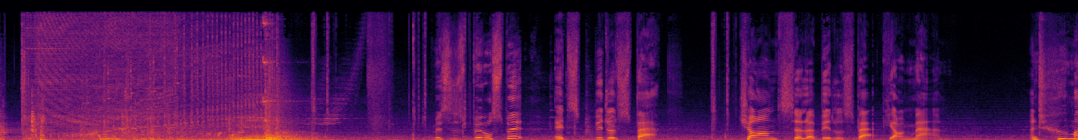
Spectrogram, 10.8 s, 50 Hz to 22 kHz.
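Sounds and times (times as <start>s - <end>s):
motorized door opening with a mechanical whir and rumble: 0.0s - 4.9s
speech: 4.4s - 6.7s, 7.4s - 9.5s, 10.3s - 10.7s.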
